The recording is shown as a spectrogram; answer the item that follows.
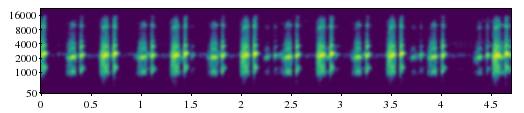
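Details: A Pacific chorus frog (Pseudacris regilla) gives raspy two-part 'rib-bit' notes, repeated quickly in a steady series.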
